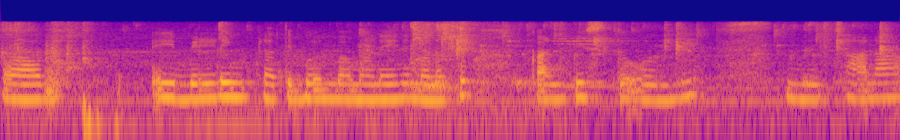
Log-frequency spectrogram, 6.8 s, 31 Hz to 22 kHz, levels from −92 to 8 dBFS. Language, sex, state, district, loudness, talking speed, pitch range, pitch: Telugu, female, Andhra Pradesh, Visakhapatnam, -18 LUFS, 80 wpm, 210-230 Hz, 220 Hz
